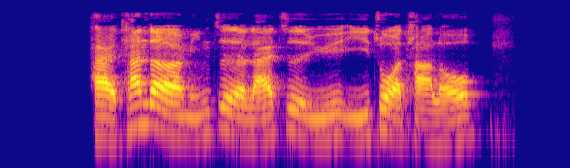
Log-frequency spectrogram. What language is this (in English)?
Chinese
